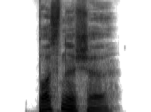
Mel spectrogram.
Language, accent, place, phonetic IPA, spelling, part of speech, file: German, Germany, Berlin, [ˈbɔsnɪʃə], bosnische, adjective, De-bosnische.ogg
- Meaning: inflection of bosnisch: 1. strong/mixed nominative/accusative feminine singular 2. strong nominative/accusative plural 3. weak nominative all-gender singular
